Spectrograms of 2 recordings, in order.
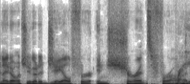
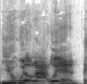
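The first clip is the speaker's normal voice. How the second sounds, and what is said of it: Yelling loudly. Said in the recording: “Why am I yelling?”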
